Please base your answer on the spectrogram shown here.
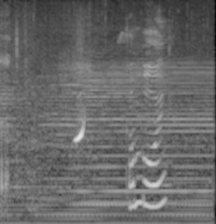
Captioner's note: whistling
